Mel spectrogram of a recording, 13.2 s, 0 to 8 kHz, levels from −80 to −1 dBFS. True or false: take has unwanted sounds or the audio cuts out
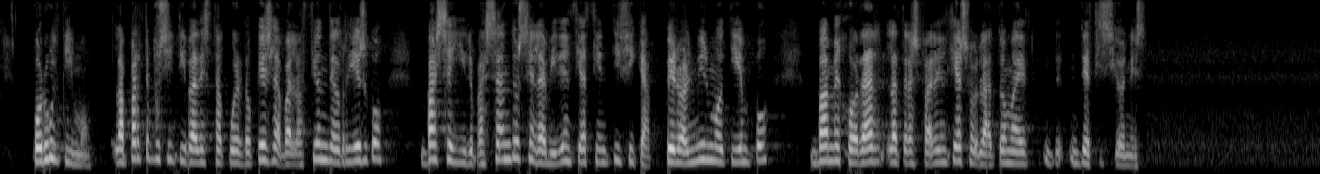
false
